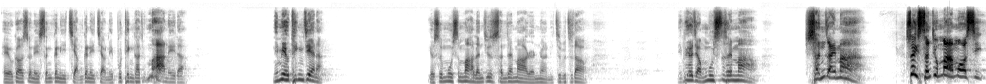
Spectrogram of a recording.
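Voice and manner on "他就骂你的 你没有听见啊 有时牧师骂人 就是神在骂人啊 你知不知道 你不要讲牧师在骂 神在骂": ordinary delivery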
